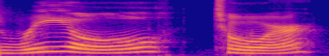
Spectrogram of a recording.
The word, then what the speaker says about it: realtor: It is real tour. There's no a after the t or after the l.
